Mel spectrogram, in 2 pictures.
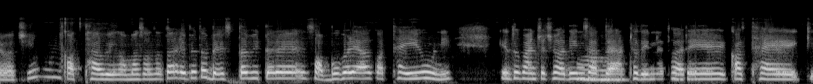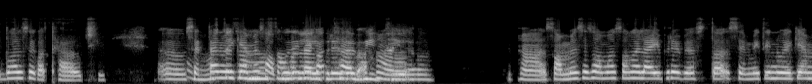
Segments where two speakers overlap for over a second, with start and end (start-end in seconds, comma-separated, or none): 10.0-12.0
